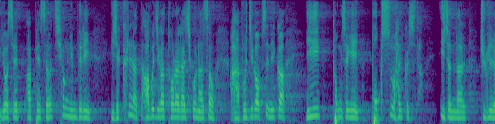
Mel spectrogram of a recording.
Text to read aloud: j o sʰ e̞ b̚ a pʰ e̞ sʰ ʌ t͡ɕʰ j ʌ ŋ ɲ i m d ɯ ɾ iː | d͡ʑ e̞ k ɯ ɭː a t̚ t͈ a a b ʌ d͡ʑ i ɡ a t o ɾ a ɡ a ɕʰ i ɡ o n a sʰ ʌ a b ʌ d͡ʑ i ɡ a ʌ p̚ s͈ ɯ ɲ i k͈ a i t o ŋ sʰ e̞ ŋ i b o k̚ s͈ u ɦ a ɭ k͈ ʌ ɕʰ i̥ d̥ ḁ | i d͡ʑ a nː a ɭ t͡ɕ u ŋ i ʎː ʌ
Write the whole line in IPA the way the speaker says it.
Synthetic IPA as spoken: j o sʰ e̞ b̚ a pʰ e̞ sʰ ʌ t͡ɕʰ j ʌ ŋ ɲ i m d ɯ ɾ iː | d͡ʑ e̞ kʰ ɯ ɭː a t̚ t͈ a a b ʌ d͡ʑ i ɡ a t o ɾ a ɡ a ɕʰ i ɡ o n a sʰ ʌ a b ʌ d͡ʑ i ɡ a ʌ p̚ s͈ ɯ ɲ i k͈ a i t o ŋ sʰ e̞ ŋ i p o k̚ s͈ u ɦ a ɭ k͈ ʌ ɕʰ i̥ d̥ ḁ | i d͡ʑ ʌ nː a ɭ t͡ɕ u ɡ i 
